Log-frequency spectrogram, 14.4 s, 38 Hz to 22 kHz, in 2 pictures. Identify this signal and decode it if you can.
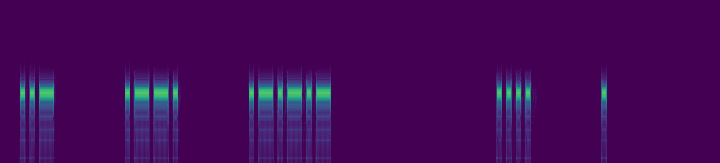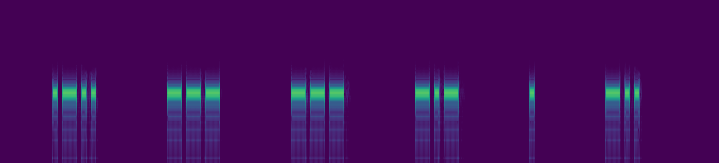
Morse code, heard as a keyed tone, about 25 wpm, spaced as for 10 wpm, 590 Hz. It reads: UP. HE LOOKED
